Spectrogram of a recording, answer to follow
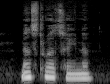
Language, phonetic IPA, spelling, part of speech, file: Polish, [ˌmɛ̃w̃struʷaˈt͡sɨjnɨ], menstruacyjny, adjective, LL-Q809 (pol)-menstruacyjny.wav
